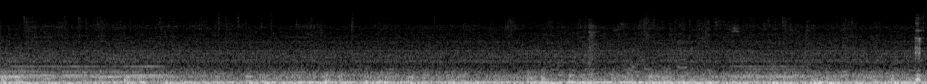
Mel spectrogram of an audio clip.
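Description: Steady low rumble of a moving Amtrak passenger train heard from inside the coach: wheels running on the rails, with a faint hum near the start and again near the end.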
